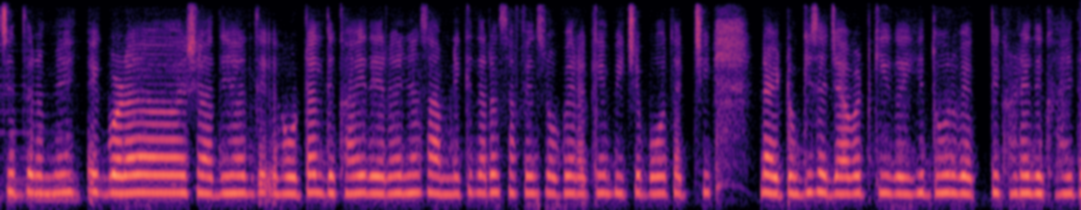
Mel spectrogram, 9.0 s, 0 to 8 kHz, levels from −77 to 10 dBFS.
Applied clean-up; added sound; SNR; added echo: neural mask model RNNoise.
